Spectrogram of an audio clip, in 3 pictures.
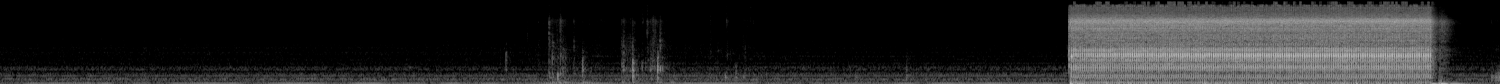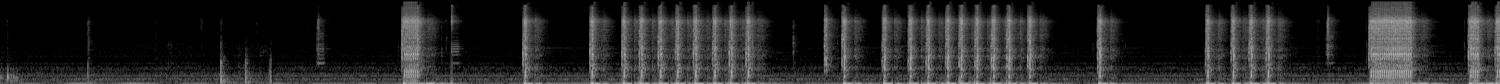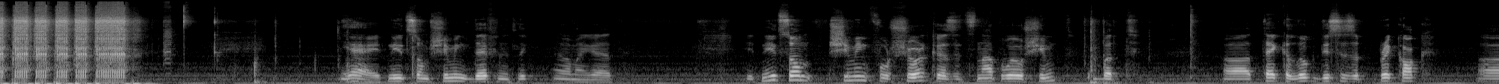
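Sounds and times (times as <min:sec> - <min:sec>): airsoft gun firing bursts: 0:10.7 - 0:14.6, 0:19.0 - 0:19.6, 0:20.2 - 0:26.3, 0:27.1 - 0:28.0, 0:28.7 - 0:31.6.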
